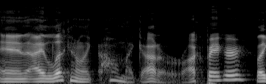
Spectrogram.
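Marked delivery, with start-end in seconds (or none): none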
